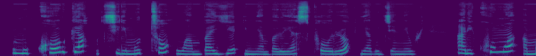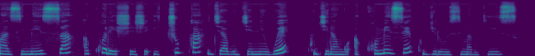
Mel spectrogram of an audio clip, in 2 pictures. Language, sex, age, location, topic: Kinyarwanda, female, 18-24, Huye, health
